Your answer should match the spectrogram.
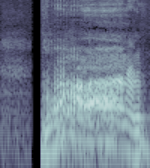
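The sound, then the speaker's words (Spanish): After a short pause, a voice launches into a loud, sustained growling rev, mimicking a roaring motorcycle engine for about a second and a half before trailing off. “Las motos las motos esas con el,”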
